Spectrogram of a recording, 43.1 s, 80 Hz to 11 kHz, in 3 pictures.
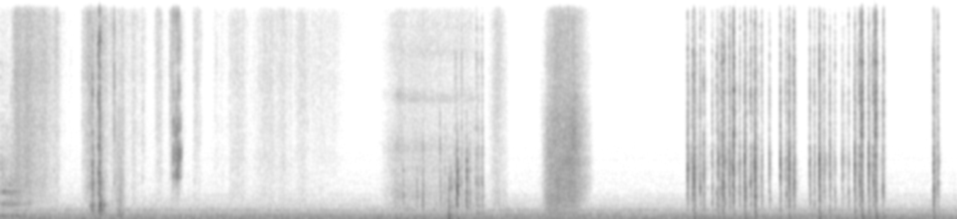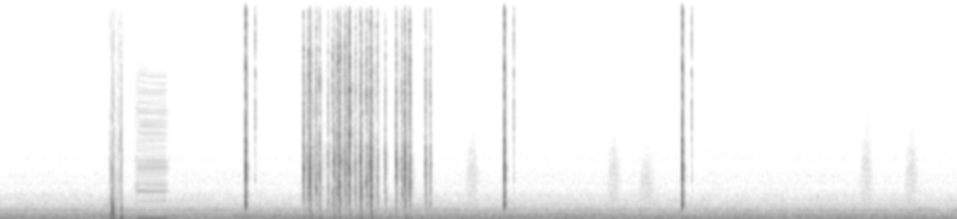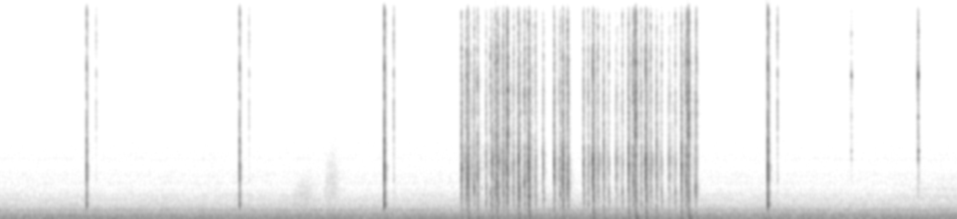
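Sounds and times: rustling: 0.0s - 5.2s
low room hum: 0.0s - 43.0s
keyboard typing: 6.0s - 7.4s, 10.3s - 13.3s, 18.9s - 20.8s, 35.6s - 39.2s
brief electronic tone: 16.4s - 16.9s
mouse clicks: 18.0s - 18.2s, 24.6s - 24.8s, 30.0s - 30.2s, 32.3s - 32.6s, 34.4s - 34.7s, 40.2s - 40.4s.

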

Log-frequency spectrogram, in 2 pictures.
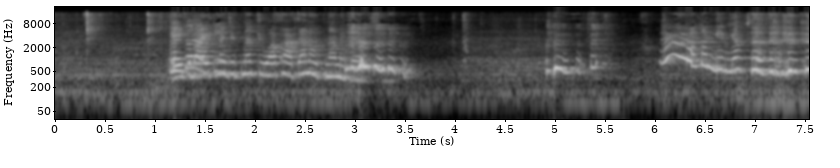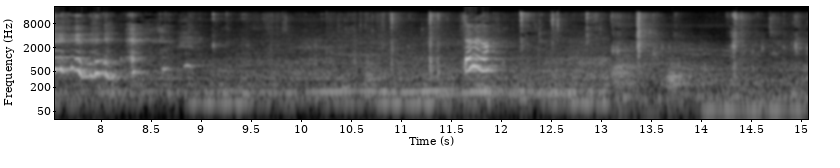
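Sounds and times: girl laughing: 4.9s - 9.1s.

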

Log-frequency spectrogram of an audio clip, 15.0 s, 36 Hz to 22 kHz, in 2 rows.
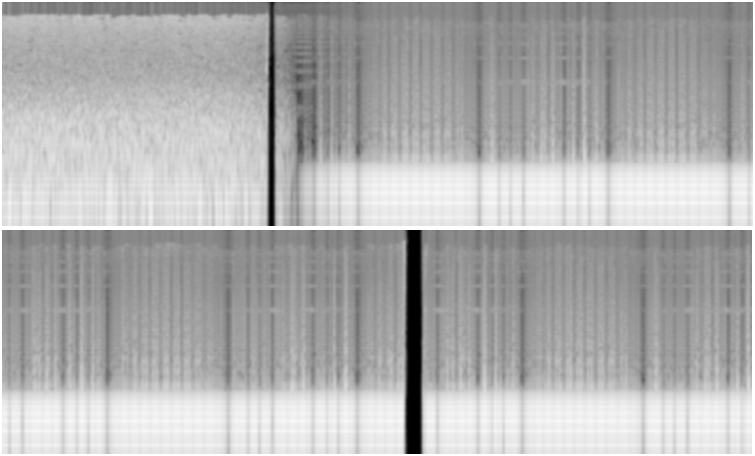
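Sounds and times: fluttering electronic hum: 0.0s - 15.0s.

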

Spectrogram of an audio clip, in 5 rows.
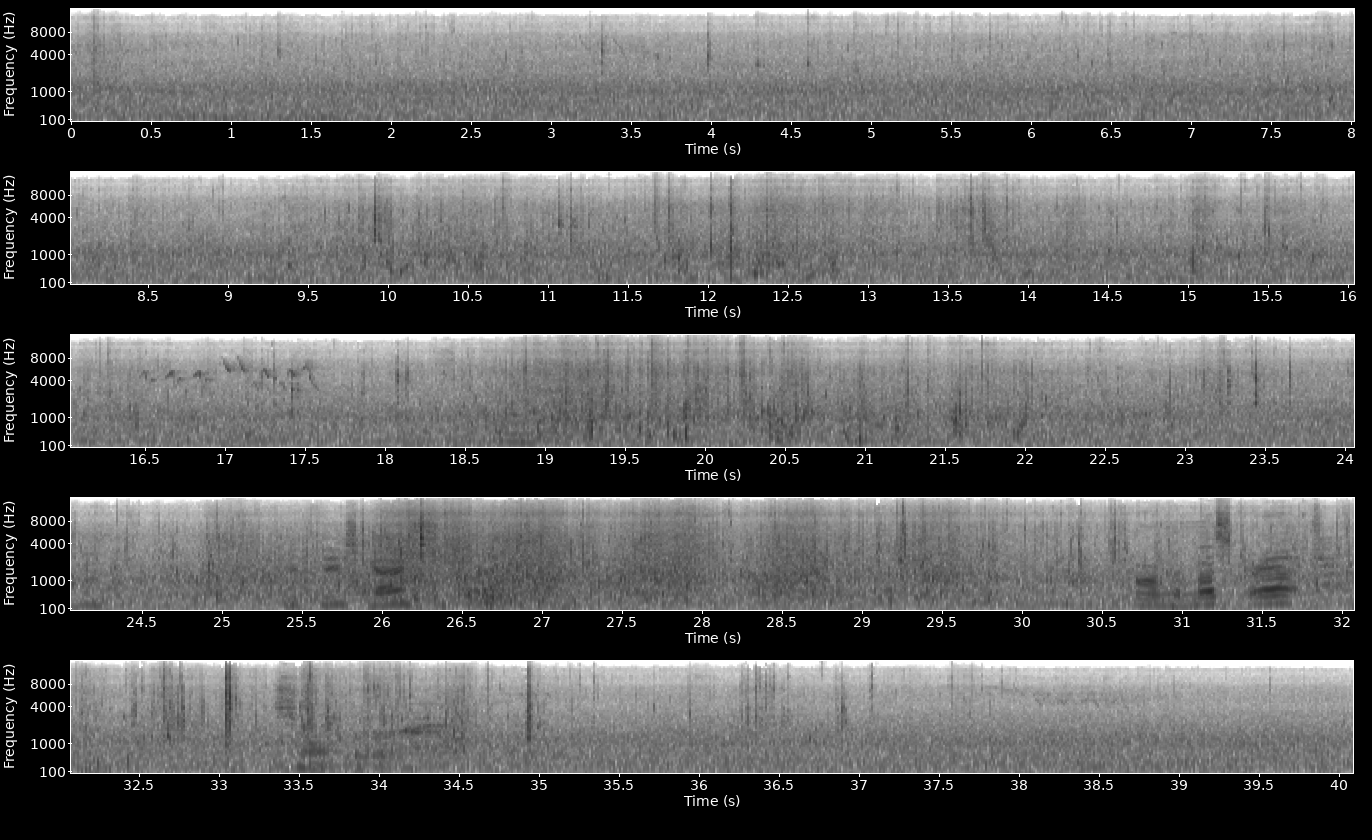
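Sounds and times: river current flowing: 0.0s - 40.0s
fish splashing: 9.4s - 16.5s, 18.4s - 36.9s.

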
